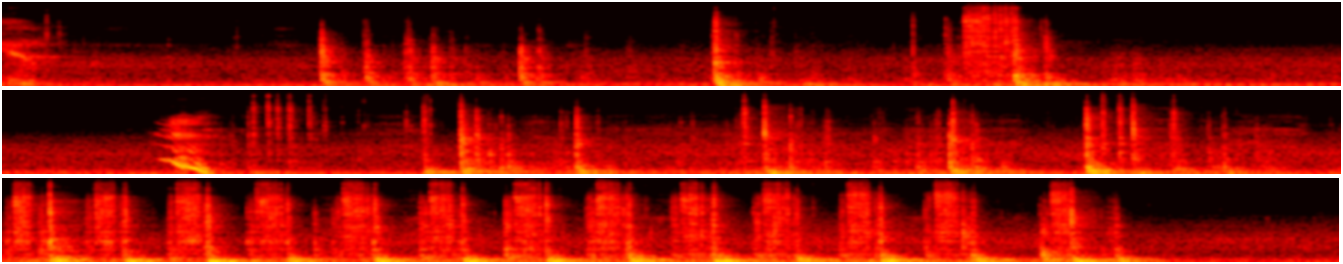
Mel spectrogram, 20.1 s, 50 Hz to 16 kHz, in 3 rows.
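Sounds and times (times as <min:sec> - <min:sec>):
hand ratchet clicking: 0:04.5 - 0:05.3, 0:07.9 - 0:08.9, 0:09.5 - 0:19.0.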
